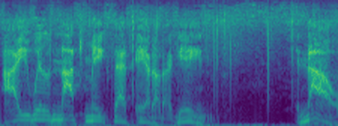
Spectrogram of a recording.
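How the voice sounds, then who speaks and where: An actor in 1940s radio style playing a megalomaniac cult villain, grandiose, pompous and coldly polite in formal, theatrical speech. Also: male voice, sits low, lively intonation, slow, noisy background. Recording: vintage 1940s radio with organ music.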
